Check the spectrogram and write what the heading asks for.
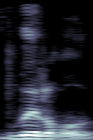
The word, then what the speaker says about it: Liddell: When he was with I'm saying their name wrong too. It's Little, like fiddle.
